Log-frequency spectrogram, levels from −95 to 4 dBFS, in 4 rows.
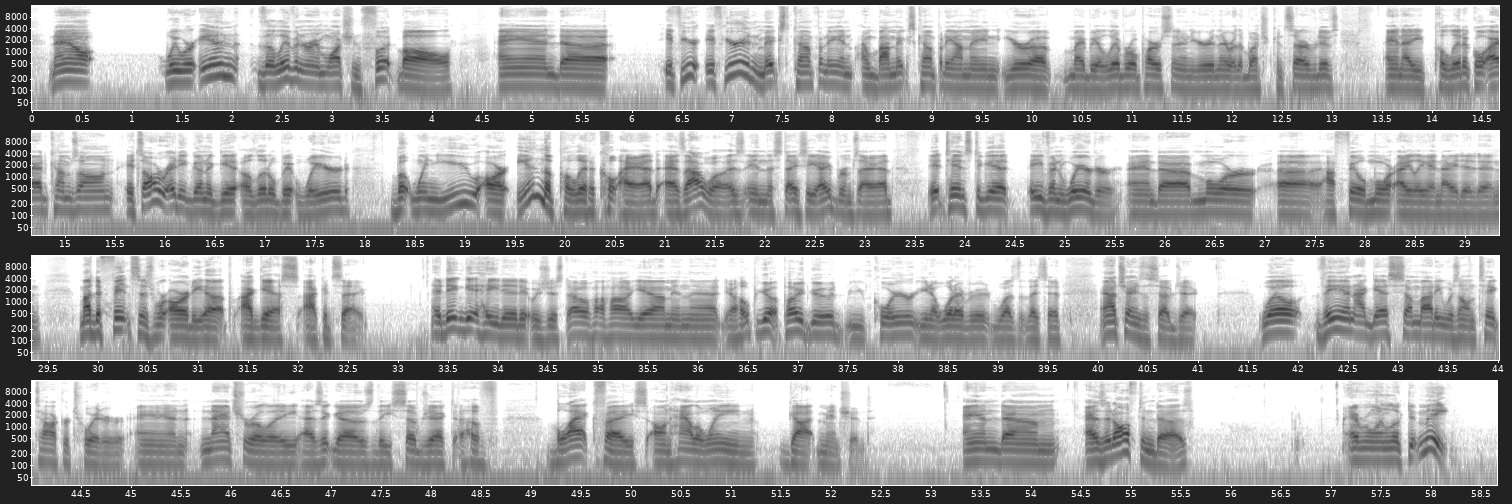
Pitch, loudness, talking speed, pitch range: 125 Hz, -33 LUFS, 165 wpm, 115-145 Hz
